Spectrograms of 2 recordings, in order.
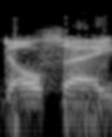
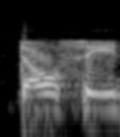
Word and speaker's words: Dulce: from the from the Dulce it's Dulce right that's how you pronounce it yeah douy Dulce whatever you want to say all right from the D From The dulsey Underground base conference I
